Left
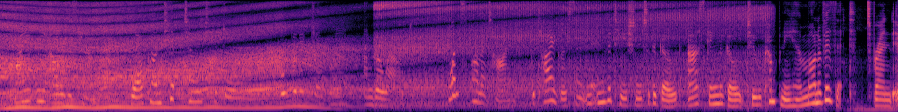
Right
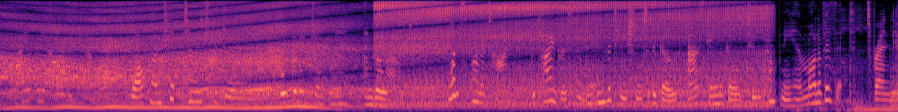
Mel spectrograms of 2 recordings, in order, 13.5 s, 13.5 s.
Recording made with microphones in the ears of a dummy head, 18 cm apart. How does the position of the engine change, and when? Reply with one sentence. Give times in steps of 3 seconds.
You can hear the engine in the centre from 0 s and on the right from 3 s.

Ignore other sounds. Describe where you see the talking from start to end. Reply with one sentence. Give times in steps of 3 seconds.
In this clip you hear the talking on the left from 0 s, on the right from 3 s, in the centre from 9 s and on the left from 12 s.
